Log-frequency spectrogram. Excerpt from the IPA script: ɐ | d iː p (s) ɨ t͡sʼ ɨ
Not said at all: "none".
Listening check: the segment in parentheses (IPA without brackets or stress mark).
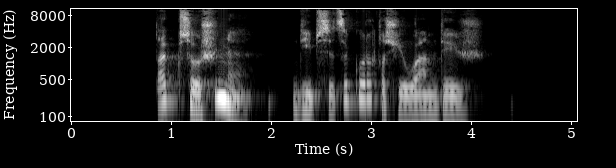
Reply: s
